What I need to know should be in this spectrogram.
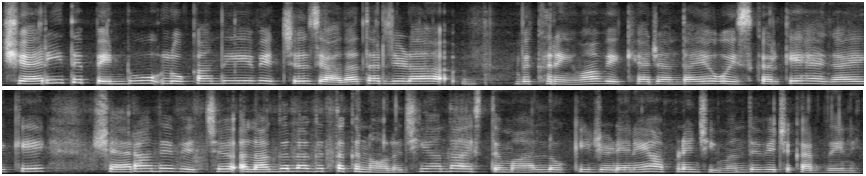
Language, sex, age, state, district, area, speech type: Punjabi, female, 18-30, Punjab, Tarn Taran, rural, spontaneous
